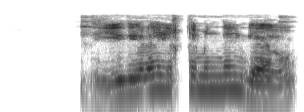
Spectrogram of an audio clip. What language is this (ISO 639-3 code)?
kab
